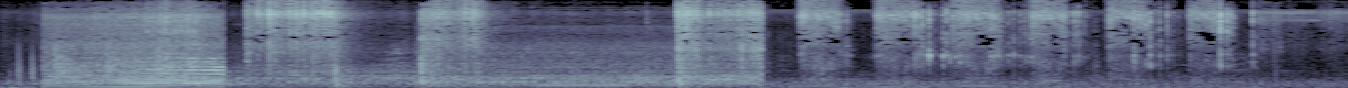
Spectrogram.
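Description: Aerosol spray-paint can hissing in a series of short bursts as black paint is sprayed onto a steel engine-mount bracket. The bursts get shorter and closer together towards the end.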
